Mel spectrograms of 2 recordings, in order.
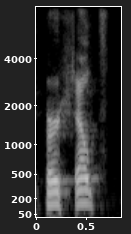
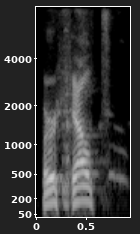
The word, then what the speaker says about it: Berchelt: He said it's Berchelt. Berchelt.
